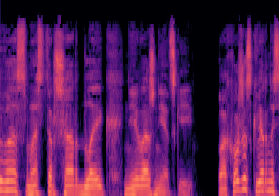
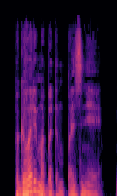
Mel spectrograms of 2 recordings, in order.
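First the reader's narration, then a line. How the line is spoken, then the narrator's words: Quiet. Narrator (Russian): негромко произнес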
